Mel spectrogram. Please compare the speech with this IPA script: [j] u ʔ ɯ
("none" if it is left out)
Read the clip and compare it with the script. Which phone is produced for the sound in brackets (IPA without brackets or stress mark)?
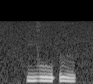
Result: j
